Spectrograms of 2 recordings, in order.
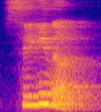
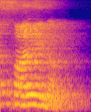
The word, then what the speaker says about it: sign up: देखिए, कुछ लोग इसका प्रोनाउंसिएशन जो है ना वो बोलते हैं सिंग अप या सिगिन अप। These are the incorrect pronunciation of these words, ठीक है? ये इनकरेक्ट प्रोनाउंसिएशन है, ये गलत उच्चारण है। सिगिन अप नहीं, इसको बोला जाता है साइन अप।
